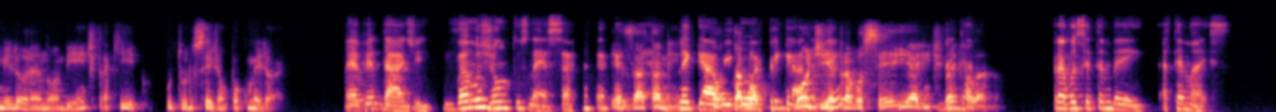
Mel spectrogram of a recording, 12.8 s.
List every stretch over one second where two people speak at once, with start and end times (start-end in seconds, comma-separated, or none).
6.8-8.5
